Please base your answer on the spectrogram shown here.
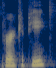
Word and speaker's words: pericope: I'm ready for the next pericope. Are you? Ooh. Verses 31 and 32. Hey, I said a word. She pronounced it right.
